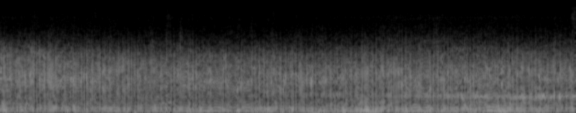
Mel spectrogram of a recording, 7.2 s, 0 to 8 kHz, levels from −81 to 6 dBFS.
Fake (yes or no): yes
